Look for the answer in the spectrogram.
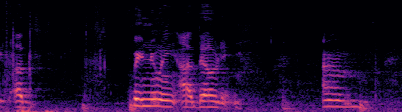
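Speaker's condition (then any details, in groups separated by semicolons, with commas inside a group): Cerebral palsy with dystonia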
